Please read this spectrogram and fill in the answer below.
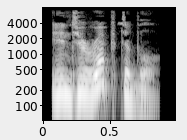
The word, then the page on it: interruptible: British English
